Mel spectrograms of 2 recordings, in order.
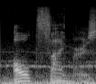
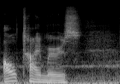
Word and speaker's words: Alzheimer's: Um, by the way, how do you pronounce al Alzheimer's? Is it Alzheimer's? Cuz when people say Alzheimer's, I hear Well, I mean, I'm saying right now, but you know, Alzheimer's like all timers, you know, but then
